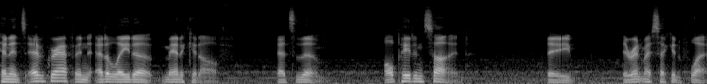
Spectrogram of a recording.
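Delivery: ordinary talk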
